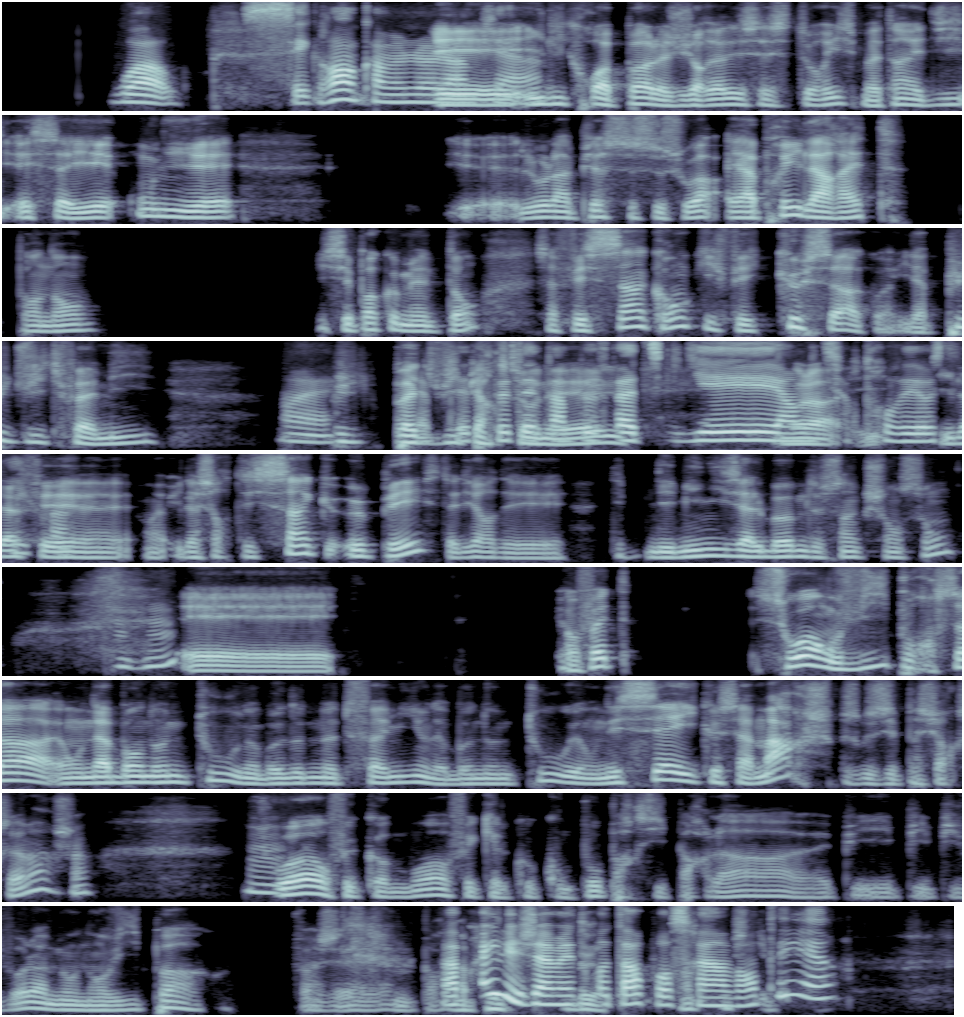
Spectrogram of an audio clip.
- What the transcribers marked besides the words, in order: none
- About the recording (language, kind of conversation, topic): French, podcast, Quel concert t’a vraiment marqué ?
